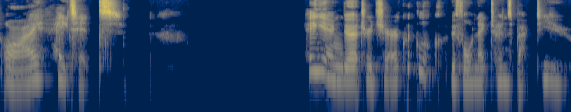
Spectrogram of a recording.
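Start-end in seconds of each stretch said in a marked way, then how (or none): 0.1-1.5 slow, drawn-out whisper. Acted. Character fed up with Nate, whispering. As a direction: whisper it slowly.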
